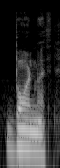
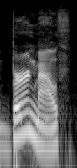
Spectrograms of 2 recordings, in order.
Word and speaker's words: Bournemouth: can save, I wonder how Bielsa would pronounce Bournemouth, because we have a hard time when we first saw it over here and not knowing the club. There you go. When we would say Burnmouth, that's how a lot of people when they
